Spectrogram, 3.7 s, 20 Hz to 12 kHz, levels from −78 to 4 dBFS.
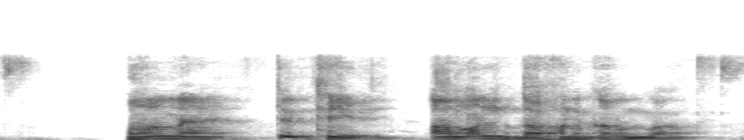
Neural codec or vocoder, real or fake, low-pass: codec, 16 kHz, 2 kbps, FreqCodec, larger model; fake; 7.2 kHz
